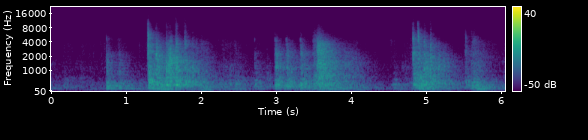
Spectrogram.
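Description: Table football in play: the ball struck by the plastic figures and the rods knocking on the table, five or so sharp, loud hits at irregular spacing, each ringing briefly.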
